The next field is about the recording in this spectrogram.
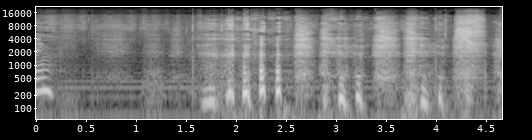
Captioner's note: laughs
